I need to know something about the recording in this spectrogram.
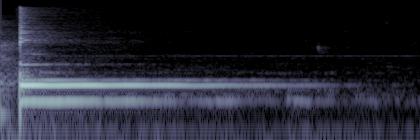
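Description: A wine glass clinked once in a toast, a bright ring that fades away over about a second and a half.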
